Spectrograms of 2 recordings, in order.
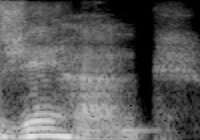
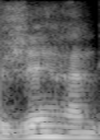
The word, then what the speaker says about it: Jehan: In the 15th century Roman de Jehan de Paris, Jehan is, or it's actually pronounced Jean in French, is the assumed name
